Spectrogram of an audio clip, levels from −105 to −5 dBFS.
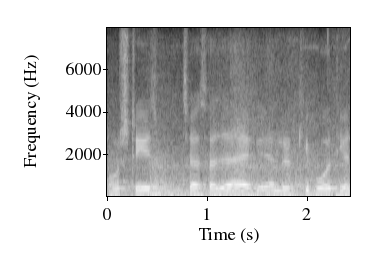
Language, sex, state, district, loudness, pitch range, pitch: Hindi, male, Uttar Pradesh, Muzaffarnagar, -15 LUFS, 145-155 Hz, 150 Hz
